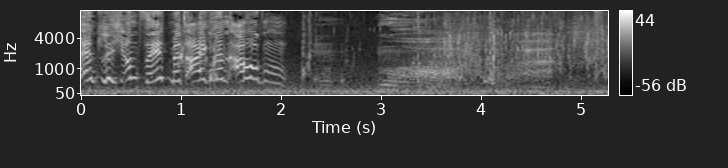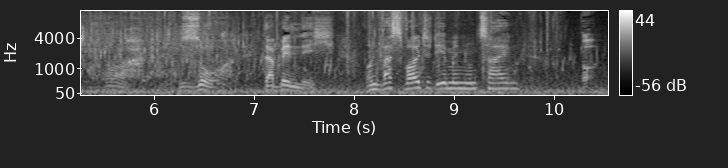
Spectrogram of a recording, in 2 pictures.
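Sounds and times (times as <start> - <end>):
speech: 0.3 - 1.6, 6.4 - 10.5
water splashing as someone rises out of a cool bath: 2.2 - 10.3.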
